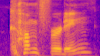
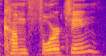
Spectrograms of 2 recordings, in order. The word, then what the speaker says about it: comforting: the word uh comforting so instead of saying comforting comfor we say comfor comforting comforting uhhuh one more time comforting comforting uh how you put accent could you repeat huh at the very beginning comforting comforting just like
